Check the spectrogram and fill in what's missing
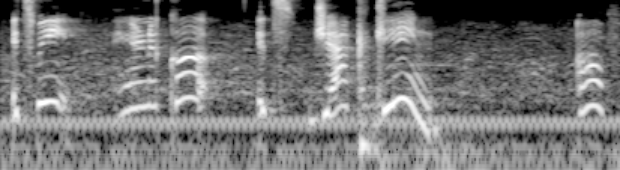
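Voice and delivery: high, quick little cartoon guest voice; squeaky guest voice. Gamer voices her guest introducing himself, high and squeaky. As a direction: play the tiny park guest greeting.

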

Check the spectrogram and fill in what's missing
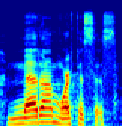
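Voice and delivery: ordinary delivery

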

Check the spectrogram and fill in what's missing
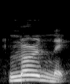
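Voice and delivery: learned in two syllables, LUR-nid; ịch ending. Shown as a demonstration. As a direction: model learned with "ịch" at the end. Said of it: "âm ịch".

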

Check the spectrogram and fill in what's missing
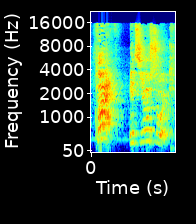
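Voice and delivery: usual speaking voice

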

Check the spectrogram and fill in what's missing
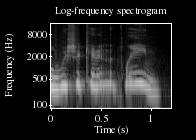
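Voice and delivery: ordinary talk

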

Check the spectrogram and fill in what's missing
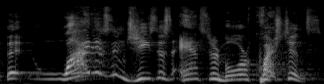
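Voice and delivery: usual speaking voice

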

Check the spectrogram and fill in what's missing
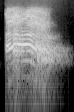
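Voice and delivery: short, high, loud cry; sudden high yelp of outrage; angry shriek. Retold or imitated. Semele lashes out at Zeus.

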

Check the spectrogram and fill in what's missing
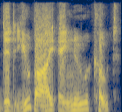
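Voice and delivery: ordinary delivery

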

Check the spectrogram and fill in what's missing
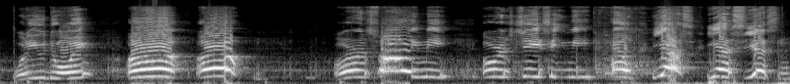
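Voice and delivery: panicked high yelling; being chased. Real, not acted. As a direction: scream for help while fleeing. Aura's chasing me. Help!.

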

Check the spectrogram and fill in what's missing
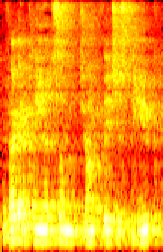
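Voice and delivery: ordinary talk, nothing marked

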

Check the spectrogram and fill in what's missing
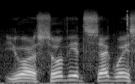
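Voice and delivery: ordinary delivery

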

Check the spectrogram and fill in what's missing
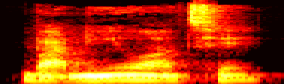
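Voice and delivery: ordinary delivery

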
